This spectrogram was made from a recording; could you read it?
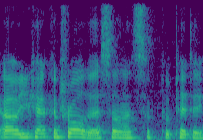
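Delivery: patronizing, superior, condescending, talking-down tone. Imitating how she would talk to you: imitating a condescending tone. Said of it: "be really condescending".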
